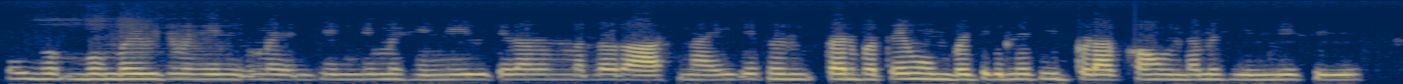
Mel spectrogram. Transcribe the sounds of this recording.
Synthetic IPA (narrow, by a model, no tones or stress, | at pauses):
imʊ̃mbəiʋɪt͡ʃməʃiːnd͡ʒɪnːiːməʃiːniʋɪt͡ʃeɡamət̪ləbɾaːsnaːid͡ʒekt̪əɾbət̪eimʊ̃mbəit͡ʃkɪẽt̪iːpəɽaːkːaːɦõnd̪aːməʃiːniːsiː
